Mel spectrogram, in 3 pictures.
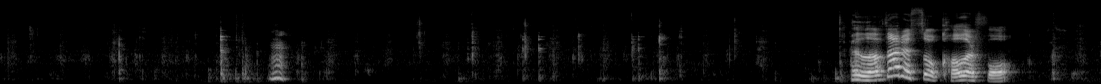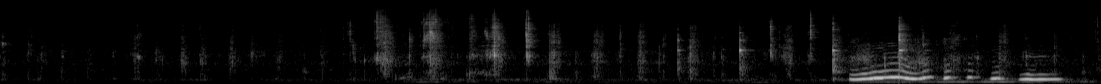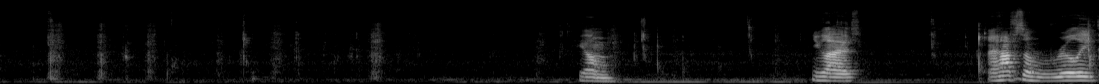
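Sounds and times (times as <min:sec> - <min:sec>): chewing salad with wet crunches: 0:00.0 - 0:07.8, 0:10.2 - 0:33.0
person humming mmm: 0:19.4 - 0:21.8.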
